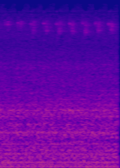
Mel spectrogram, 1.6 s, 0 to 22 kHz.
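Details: 1997 Buick Riviera idling after fuel tank lock ring repair with new fuel filter and fresh gas: quiet, steady, even idle with no knocks or misses, just a faint hum; engine sounds healthy.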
